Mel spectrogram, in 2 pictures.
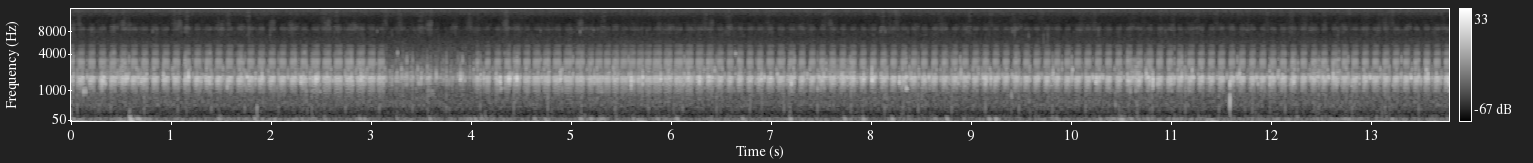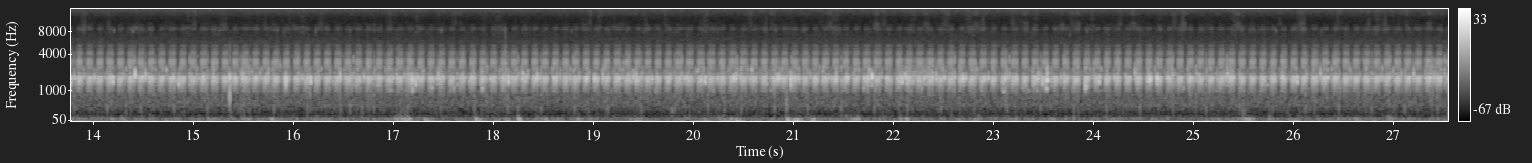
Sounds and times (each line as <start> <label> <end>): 0.0 underwater activity 4.1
